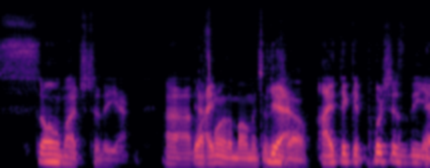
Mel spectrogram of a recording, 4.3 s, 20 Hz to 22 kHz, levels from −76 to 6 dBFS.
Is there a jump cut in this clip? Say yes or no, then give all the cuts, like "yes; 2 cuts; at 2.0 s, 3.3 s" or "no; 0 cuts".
yes; 1 cut; at 1.4 s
